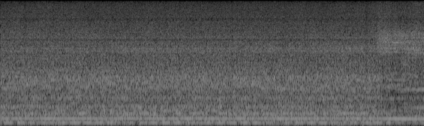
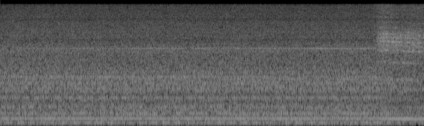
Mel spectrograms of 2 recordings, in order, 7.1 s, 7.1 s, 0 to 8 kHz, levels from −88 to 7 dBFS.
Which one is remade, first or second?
first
